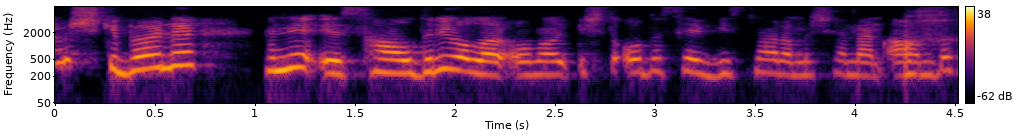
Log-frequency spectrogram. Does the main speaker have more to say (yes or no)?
yes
